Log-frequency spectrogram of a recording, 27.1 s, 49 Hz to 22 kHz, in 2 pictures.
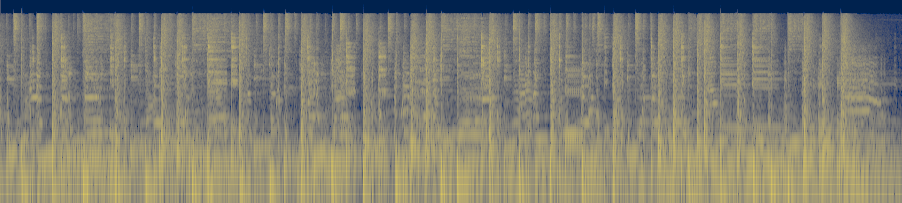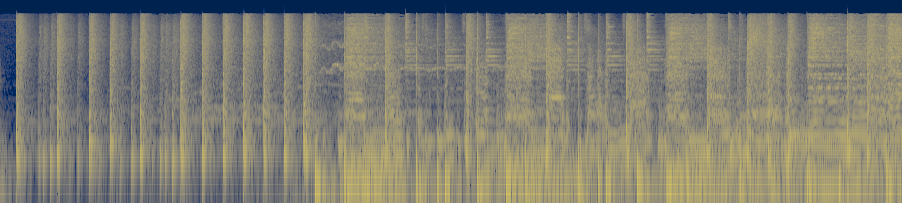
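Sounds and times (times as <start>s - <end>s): electric guitar: 0.0s - 13.7s, 18.3s - 27.0s
electric bass: 0.0s - 13.8s, 18.6s - 27.0s
drum kit playing: 0.0s - 27.0s.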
